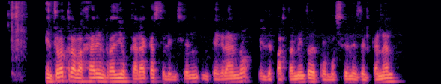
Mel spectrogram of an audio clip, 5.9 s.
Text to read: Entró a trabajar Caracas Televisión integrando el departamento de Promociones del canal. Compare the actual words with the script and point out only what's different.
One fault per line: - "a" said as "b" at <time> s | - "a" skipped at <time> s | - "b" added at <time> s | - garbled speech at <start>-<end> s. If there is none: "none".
- "en Radio" added at 1.3 s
